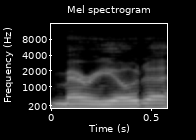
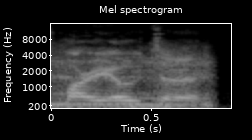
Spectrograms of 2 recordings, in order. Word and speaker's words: Mariota: How do you guys say Marcus Mariota?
